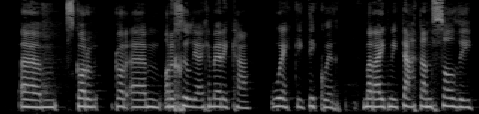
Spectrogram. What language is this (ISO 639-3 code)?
cym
